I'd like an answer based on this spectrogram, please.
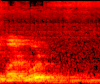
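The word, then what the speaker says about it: Verwoerd: थी राष्ट्रपति थे फरव जिनके नाम की स्पेलिंग आप लिखेंगे तो व वर्ड होगा ी ओ ई आर डबल आरडी लेकिन उच्चारण है फ तो वो राष्ट्रपति फरड उन्होंने ऑफिशियल पॉलिसी अपाइड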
